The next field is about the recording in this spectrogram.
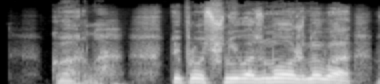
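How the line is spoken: Pleading. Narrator (Russian): взмолился Тадж

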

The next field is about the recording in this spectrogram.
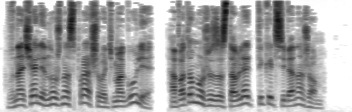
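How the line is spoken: Mage smirking. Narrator (Russian): хмыкнул маг

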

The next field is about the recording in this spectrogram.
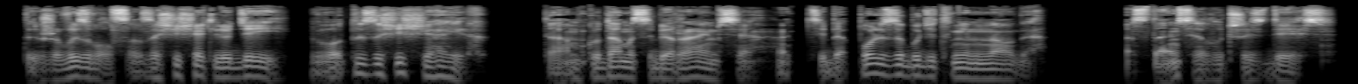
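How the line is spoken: Softer. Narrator (Russian): уже более мягко добавил он

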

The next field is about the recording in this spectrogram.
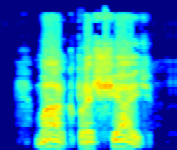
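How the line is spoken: Startled cry. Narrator (Russian): вскрикнула она, и сама испугалась собственного голоса

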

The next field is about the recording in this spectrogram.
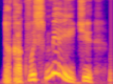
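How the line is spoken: Indignant exclamation. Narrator (Russian): возмущенно воскликнула книга

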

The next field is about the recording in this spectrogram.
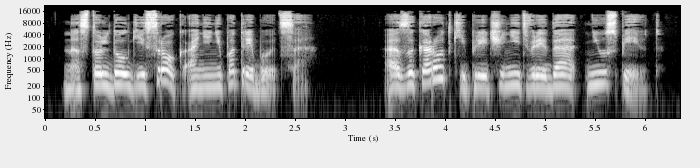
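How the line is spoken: Calm declaration. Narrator (Russian): спокойно заявил князь

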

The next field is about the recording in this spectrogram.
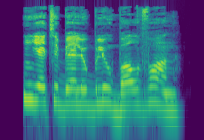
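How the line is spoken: Growling. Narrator (Russian): рычала я

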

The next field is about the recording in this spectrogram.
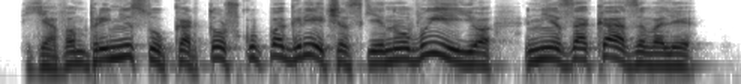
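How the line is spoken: Near shouting. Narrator (Russian): Она почти орала

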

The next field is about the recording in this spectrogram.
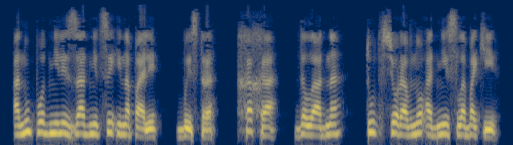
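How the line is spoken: Laughing. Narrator (Russian): рассмеялась Руми

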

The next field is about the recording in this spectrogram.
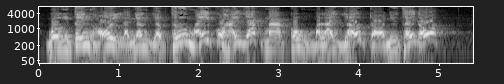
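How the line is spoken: Shouting. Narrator (Vietnamese): Linh Châu đạo nhân thét lên một tiếng

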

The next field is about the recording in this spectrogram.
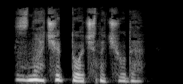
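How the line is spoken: Relieved exhale. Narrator (Russian): облегченно выдохнула женщина

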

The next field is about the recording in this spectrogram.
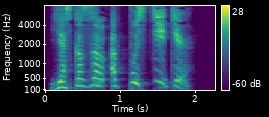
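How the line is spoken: Shouting. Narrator (Russian): Кричал

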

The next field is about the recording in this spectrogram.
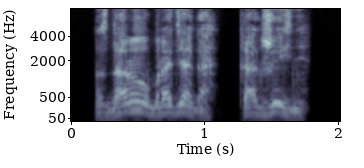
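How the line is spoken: Roaring reply. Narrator (Russian): Взревел в ответ

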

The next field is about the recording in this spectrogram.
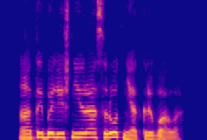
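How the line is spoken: Snapping retort. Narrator (Russian): огрызнулся бегемот

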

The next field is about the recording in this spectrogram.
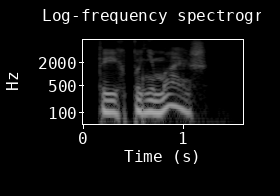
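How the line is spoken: Whispered question. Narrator (Russian): шепотом спросил я у Мари

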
